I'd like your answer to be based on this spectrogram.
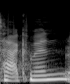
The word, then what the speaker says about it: Hackman: Oh, I'm just watching movies, unfortunately, and he's spelled with a K, so it's pronounced Hackman, yeah.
